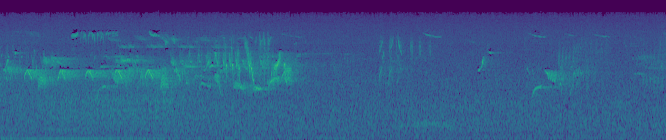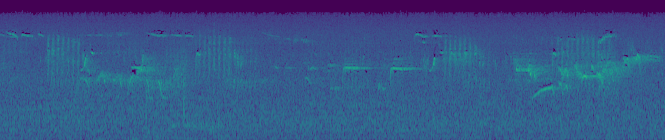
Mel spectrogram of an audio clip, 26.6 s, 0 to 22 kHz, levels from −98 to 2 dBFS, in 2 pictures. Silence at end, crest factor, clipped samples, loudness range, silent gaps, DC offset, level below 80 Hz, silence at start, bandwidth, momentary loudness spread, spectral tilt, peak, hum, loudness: 0 s; 22 dB; under 0.1%; 11 LU; none; under 0.1%; -66 dBFS; 0 s; 15.5 kHz; 16 LU; 0.5 dB/octave; -20 dBFS; none; -38 LUFS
